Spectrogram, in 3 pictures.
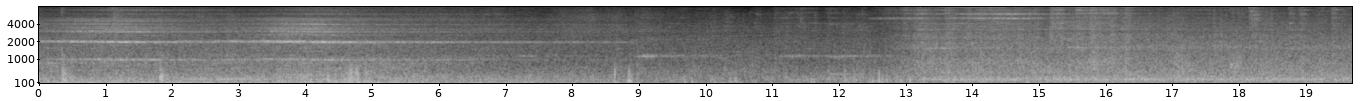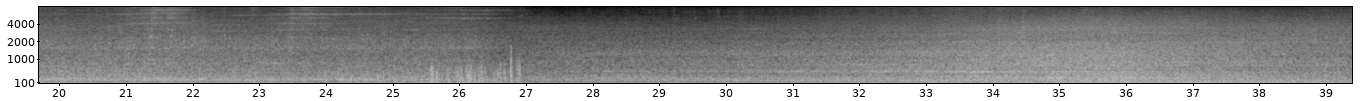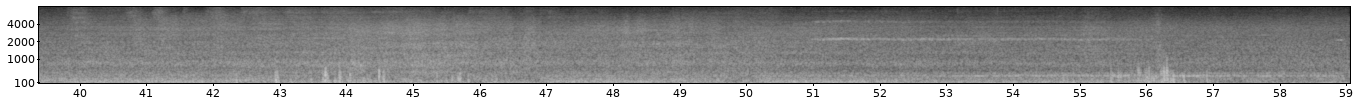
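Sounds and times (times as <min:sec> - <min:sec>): wheel squeal: 0:00.0 - 0:09.6, 0:11.2 - 0:16.1, 0:50.9 - 0:55.6
train wheels rumbling on rail: 0:00.0 - 0:59.0.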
